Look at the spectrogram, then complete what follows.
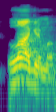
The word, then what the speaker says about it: lágrima: na regra dos oxítonas lágrima proparoxítona proparoxítona sílaba tônica é antepenúltima a sílaba mais forte nós temos três sílabas lágrima a sílaba mais forte lá é anti-penúltima agradável paroxítona terminada em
